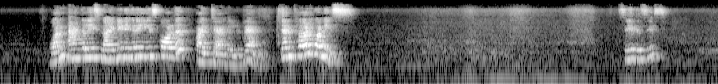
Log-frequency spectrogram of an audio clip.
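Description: A woman speaks calmly and clearly nearby.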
